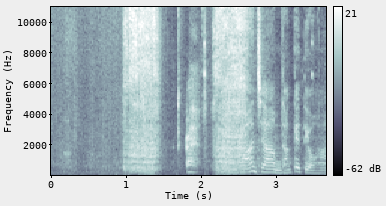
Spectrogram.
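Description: A man slurps noodles noisily.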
